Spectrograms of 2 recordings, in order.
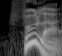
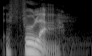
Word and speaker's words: Fula: Fula. Fula is next. I think that's how it's pronounced. F-U-L-A with a capital F.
